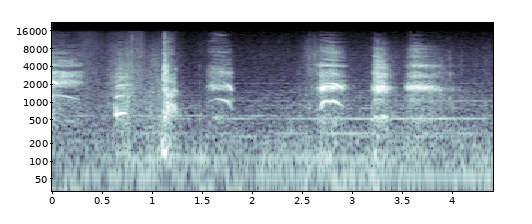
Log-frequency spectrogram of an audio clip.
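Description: A woman sobbing in grief: about five short, high, breaking cries, with a sharp gasp about a second in, over soft sustained notes of film music.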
